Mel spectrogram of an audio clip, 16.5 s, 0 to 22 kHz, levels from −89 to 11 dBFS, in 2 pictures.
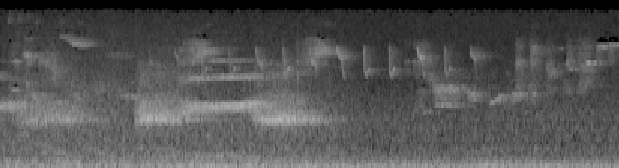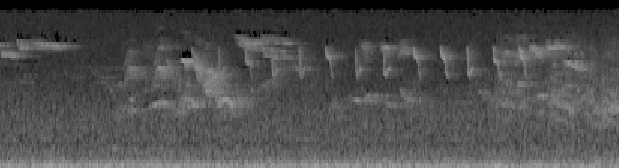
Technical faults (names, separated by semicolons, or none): channel delay (comb filtering)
